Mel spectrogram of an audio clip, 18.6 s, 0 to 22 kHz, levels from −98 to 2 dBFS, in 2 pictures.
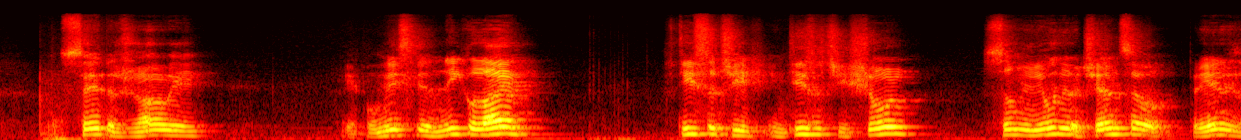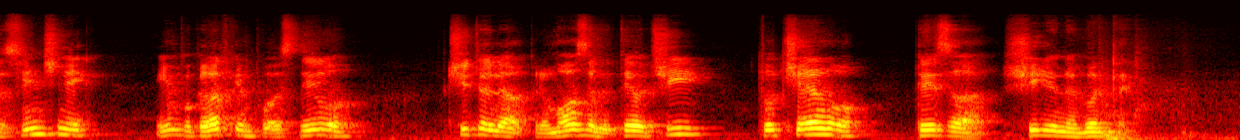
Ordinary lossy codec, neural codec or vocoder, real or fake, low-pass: none; codec, 32 kHz, 1.9 kbps, SNAC; fake; 14.4 kHz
